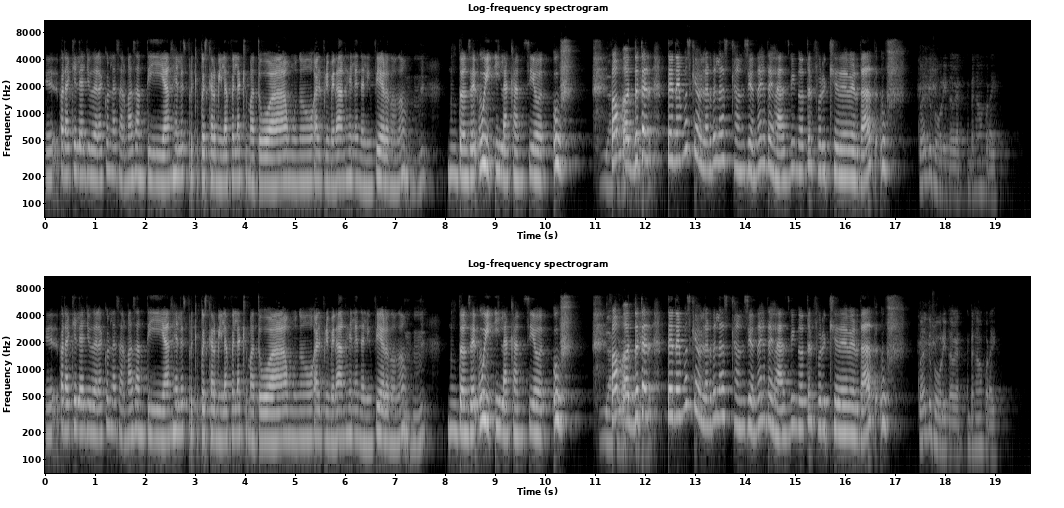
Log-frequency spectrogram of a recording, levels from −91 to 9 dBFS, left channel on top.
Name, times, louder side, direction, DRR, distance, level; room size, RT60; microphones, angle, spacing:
voice 1, 0.0-7.3 8.1-10.5 10.9-17.2, left 1 dB, ahead, 7 dB, 0.3 m, -25 dB
voice 2, 7.1-7.6 11.1-12.1 17.5-19.0, right 4 dB, 85° right, 11 dB, 0.5 m, -40 dB
12.0 x 4.3 x 4.5 m, 0.82 s
head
